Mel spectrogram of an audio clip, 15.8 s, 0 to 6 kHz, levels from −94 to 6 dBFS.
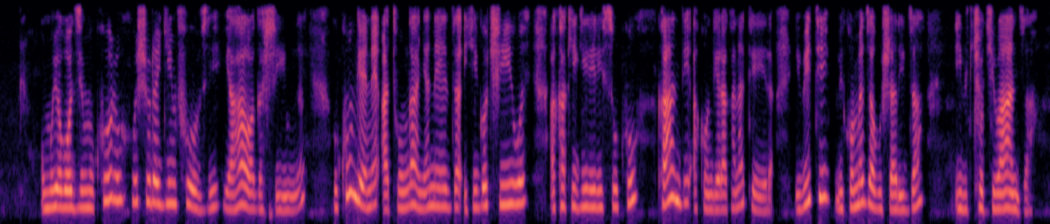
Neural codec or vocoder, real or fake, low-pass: codec, 16 kHz, 8 kbps, FunCodec, trained on Chinese and English, 25 frames a second; fake; 5.4 kHz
